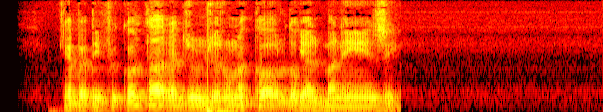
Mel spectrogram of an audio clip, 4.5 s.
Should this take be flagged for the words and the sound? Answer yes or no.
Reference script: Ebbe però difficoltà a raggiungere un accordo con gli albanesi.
yes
